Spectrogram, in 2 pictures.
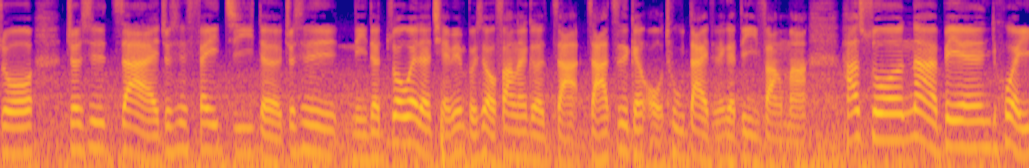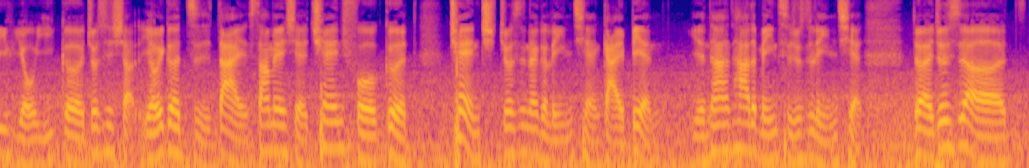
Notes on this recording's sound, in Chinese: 本次換個空間：開車移動時錄音，有點雜音請見諒～。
